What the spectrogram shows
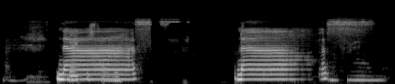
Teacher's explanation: Untuk sin itu ngalir ya. Harus ada aliran suaranya. Apalagi ketika sukun ini nampak sekali aliran suaranya ya. Nas, nas, ya tajam juga ya.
